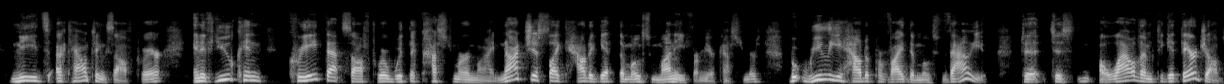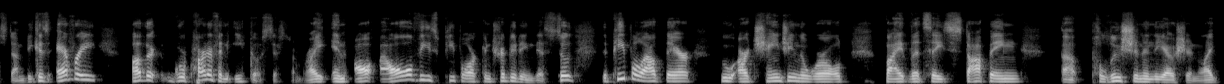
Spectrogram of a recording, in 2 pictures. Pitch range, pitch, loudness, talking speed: 130-170 Hz, 145 Hz, -20 LUFS, 200 wpm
